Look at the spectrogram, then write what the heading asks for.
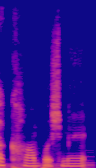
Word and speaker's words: accomplishment: Every accomplishment felt good for a moment. A campaign launched, a compliment from his boss, a few hundred likes on his latest post. Accomplishment. Accomplishment. Stress on the second syllable.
